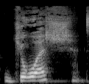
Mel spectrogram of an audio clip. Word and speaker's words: JAWSH: Which I didn't know how to say his name until I was like, is it Josh 685? But it's Josh. Of course it is. – J-A-W-S-H. – He really won the heart of the nation that night.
